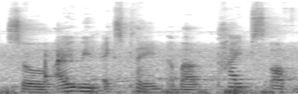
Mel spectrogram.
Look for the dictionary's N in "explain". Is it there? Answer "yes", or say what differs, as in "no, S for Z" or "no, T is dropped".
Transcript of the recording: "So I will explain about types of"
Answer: yes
